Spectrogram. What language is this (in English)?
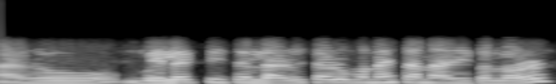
Assamese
